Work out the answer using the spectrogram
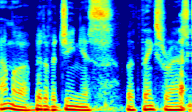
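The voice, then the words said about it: Smooth, low late-night radio voice. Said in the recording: “the midnight sexy voice ... We all know you have a great radio voice ... the hot tub voice ... coming back on the smooth ... jazz”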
